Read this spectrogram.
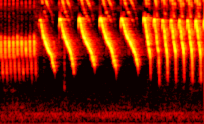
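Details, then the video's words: Canary song used to train a pet bird: a short rapid trill, then several long slurred descending whistles, followed by quick repeated falling chips. "Masteran Burung Kenari _ CANARY SINGING"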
